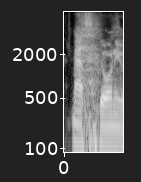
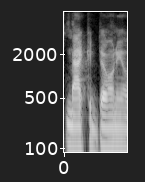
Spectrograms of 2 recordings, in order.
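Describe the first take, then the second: First: It is pronounced the usual way, as Macedonia. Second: It is pronounced to sound like macadamia. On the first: The speaker calls it right. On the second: The speaker calls it wrong.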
